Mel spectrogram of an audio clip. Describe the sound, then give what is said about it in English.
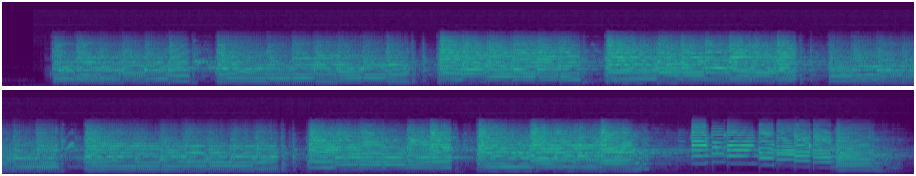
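Electric guitar played through a wet-dry-wet stereo rig with stereo effects: loud, sustained, effects-laden chords rung out one after another with lush, modulated tails, ending in a quick run of bright picked notes. “rig, giving them the ability to pan between the two wet speakers while the dry keeps the clarity going in the middle. When done correctly, it'll sound like this.”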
